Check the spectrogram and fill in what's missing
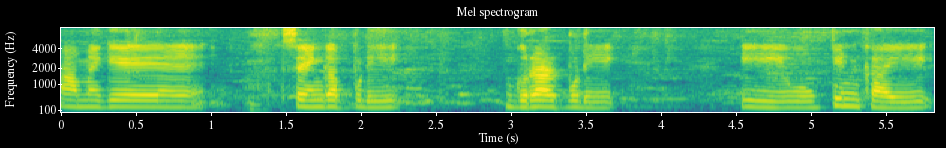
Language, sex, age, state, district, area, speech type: Kannada, female, 30-45, Karnataka, Vijayanagara, rural, spontaneous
